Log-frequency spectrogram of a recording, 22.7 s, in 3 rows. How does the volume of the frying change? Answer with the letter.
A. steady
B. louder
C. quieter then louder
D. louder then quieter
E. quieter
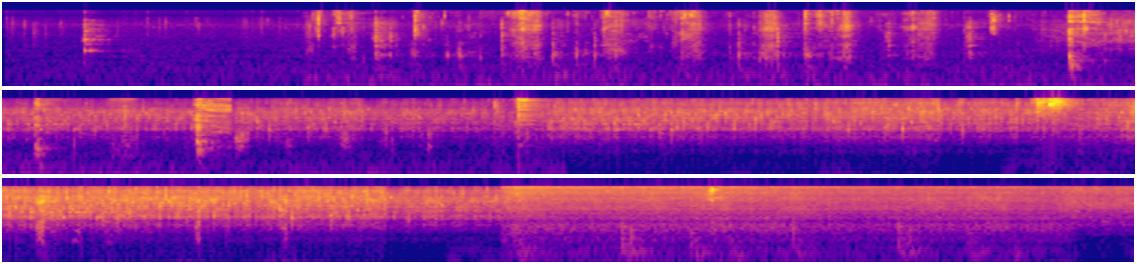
D.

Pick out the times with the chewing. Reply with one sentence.
The chewing can be heard from 1.9 to 11.3 s.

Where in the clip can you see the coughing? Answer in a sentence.
The coughing can be heard from 7.0 to 9.1 s and from 15.3 to 17.1 s.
